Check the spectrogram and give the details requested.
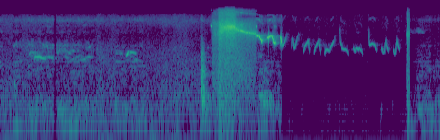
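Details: Willow warbler in the forest giving its trilling song, a falling cascade of soft whistled notes lasting about two seconds, preceded by a burst of noise and faint bird calls.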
